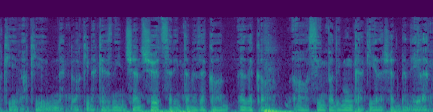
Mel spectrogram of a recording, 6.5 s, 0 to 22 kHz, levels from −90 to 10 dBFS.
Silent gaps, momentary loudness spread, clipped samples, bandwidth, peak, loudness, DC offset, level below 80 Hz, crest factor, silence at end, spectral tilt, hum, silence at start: none; 9 LU; under 0.1%; 11.5 kHz; -10 dBFS; -30 LUFS; under 0.1%; -32 dBFS; 18 dB; 0 s; -4 dB/octave; none; 0 s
